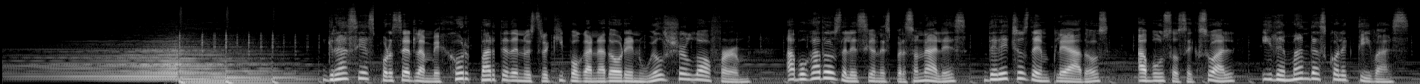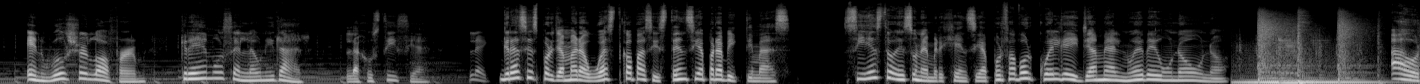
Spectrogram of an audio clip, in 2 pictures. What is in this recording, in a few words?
Spanish, voice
